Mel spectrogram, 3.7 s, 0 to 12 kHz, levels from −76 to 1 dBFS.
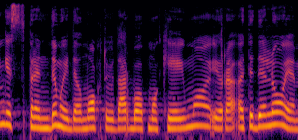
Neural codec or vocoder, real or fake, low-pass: none; real; 10.8 kHz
